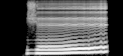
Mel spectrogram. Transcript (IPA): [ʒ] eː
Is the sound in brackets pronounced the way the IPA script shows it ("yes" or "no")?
yes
